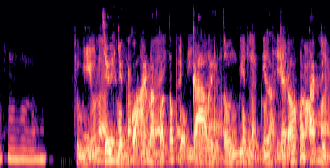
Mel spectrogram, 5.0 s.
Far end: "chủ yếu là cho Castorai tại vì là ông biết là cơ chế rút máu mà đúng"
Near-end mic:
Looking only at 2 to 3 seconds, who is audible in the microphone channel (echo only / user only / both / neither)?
both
